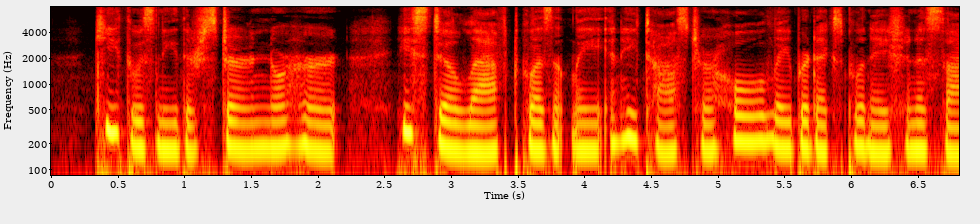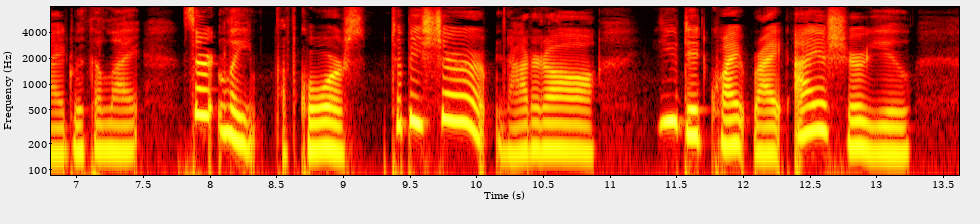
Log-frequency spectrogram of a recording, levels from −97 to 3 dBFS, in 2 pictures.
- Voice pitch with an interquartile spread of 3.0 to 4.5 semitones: Yes, average, 4.0 semitones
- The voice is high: No, medium, 175 Hz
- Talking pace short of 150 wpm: No, average, 165 wpm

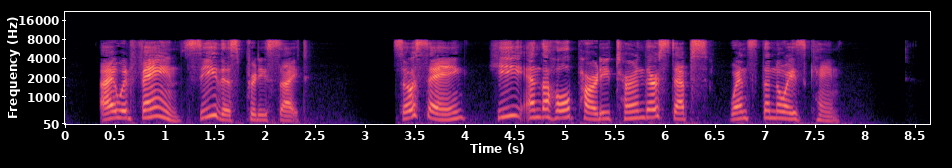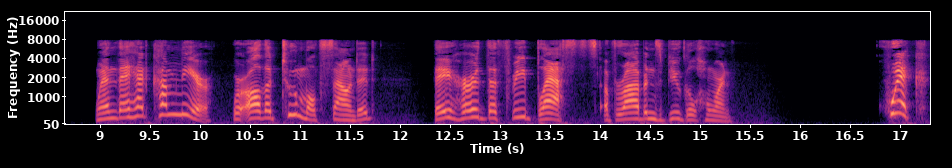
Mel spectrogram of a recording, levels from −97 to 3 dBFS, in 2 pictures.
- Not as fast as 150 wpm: Yes, average, 140 wpm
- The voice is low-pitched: No, high, 230 Hz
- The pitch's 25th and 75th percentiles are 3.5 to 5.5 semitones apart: Yes, average, 4.9 semitones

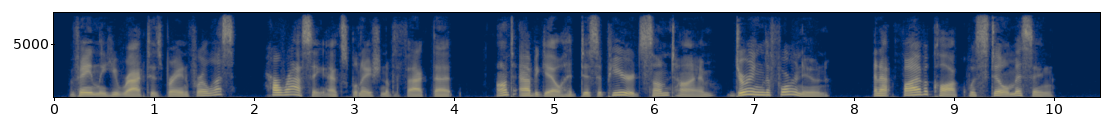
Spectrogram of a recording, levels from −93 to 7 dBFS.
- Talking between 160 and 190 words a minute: Yes, average, 170 wpm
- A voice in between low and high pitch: Yes, medium, 145 Hz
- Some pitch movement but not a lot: No, wide, 8.6 semitones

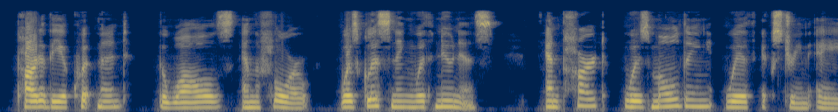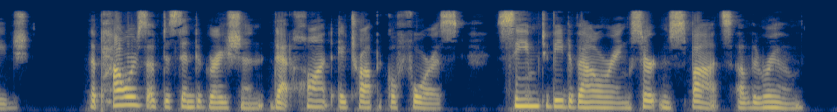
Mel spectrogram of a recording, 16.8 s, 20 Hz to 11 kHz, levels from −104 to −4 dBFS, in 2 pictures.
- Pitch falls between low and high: Yes, medium, 170 Hz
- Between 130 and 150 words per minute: Yes, slow, 135 wpm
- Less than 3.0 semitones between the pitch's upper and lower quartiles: Yes, narrow, 2.4 semitones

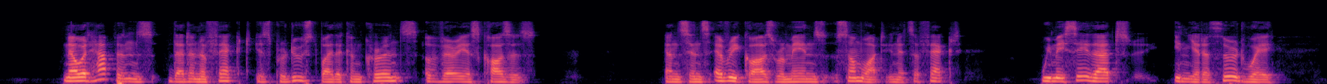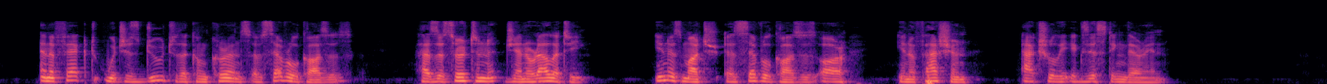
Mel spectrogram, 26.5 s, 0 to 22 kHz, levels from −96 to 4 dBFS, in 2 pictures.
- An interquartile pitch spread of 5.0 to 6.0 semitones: No, average, 4.6 semitones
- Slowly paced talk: Yes, slow, 130 wpm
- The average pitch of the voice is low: Yes, low, 130 Hz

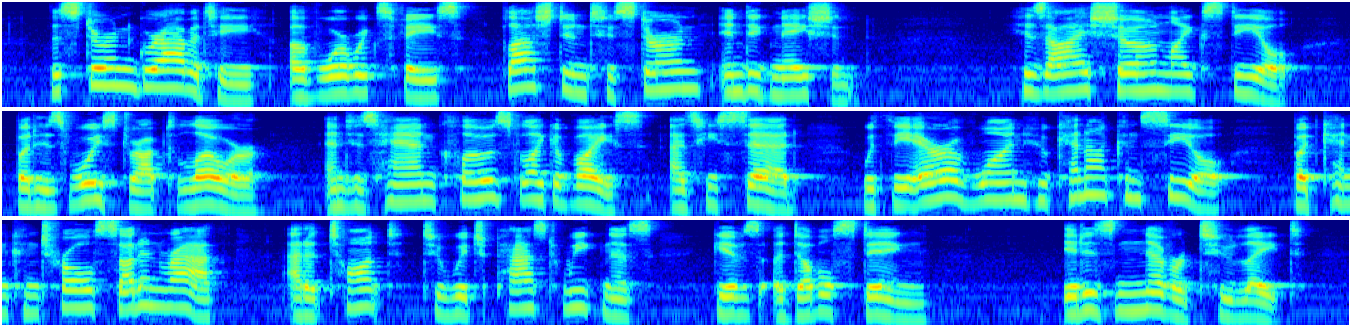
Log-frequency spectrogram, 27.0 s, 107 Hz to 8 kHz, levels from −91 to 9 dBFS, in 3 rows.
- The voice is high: Yes, high, 195 Hz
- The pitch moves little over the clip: No, average, 4.2 semitones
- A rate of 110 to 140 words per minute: Yes, slow, 135 wpm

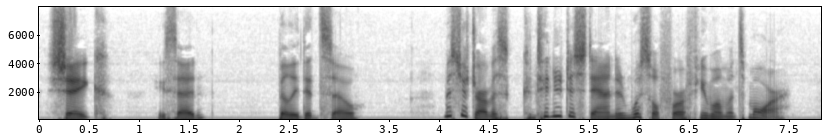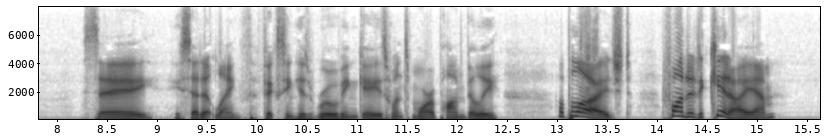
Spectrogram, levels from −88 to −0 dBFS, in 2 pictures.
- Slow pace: No, average, 145 wpm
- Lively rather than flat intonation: No, average, 3.6 semitones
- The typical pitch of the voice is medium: Yes, medium, 150 Hz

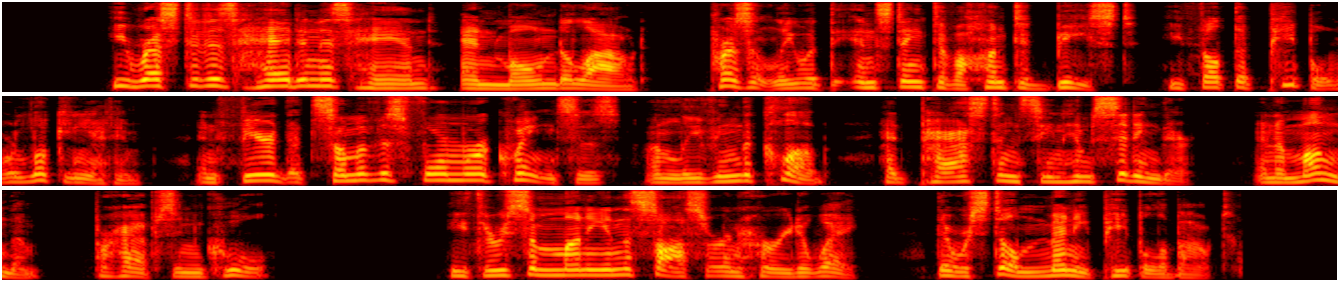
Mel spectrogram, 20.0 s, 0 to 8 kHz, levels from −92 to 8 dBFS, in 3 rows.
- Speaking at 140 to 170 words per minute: No, average, 200 wpm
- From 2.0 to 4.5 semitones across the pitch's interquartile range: No, average, 5.3 semitones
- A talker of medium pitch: Yes, medium, 160 Hz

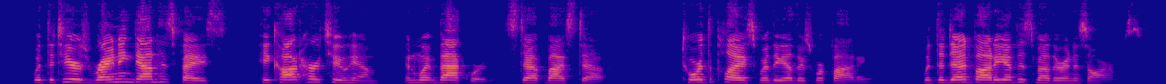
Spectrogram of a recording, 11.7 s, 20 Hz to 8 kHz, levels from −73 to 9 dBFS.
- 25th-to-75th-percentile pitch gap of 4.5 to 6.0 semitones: No, average, 3.5 semitones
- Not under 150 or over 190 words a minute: Yes, average, 185 wpm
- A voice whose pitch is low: No, high, 220 Hz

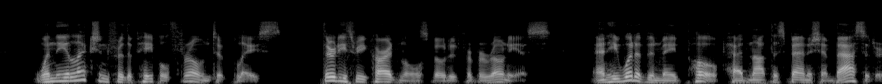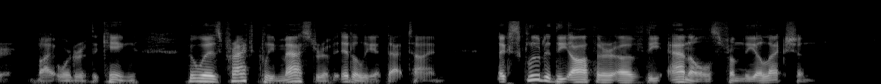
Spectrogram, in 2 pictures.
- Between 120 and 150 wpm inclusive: No, average, 170 wpm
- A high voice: No, low, 115 Hz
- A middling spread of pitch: No, wide, 8.8 semitones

